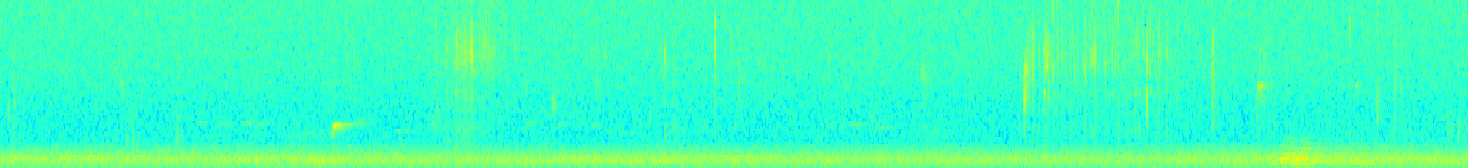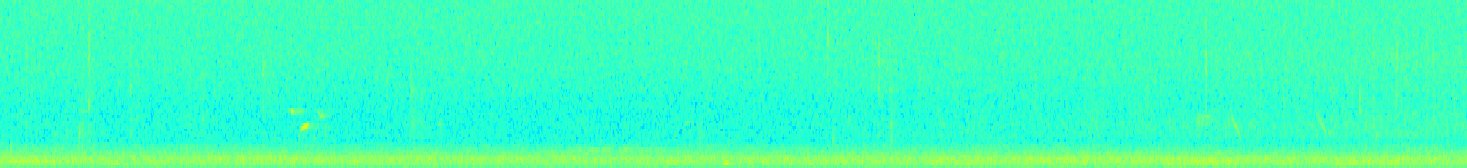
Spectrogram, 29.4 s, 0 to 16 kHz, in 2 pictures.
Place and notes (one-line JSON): {"title": "вулиця Шмідта, Костянтинівка, Донецька область, Украина - Звуки птиц в кустах", "date": "2018-10-10 08:23:00", "description": "Пение птиц в кустах и деревьях", "latitude": "48.53", "longitude": "37.69", "altitude": "82", "timezone": "Europe/Kiev"}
